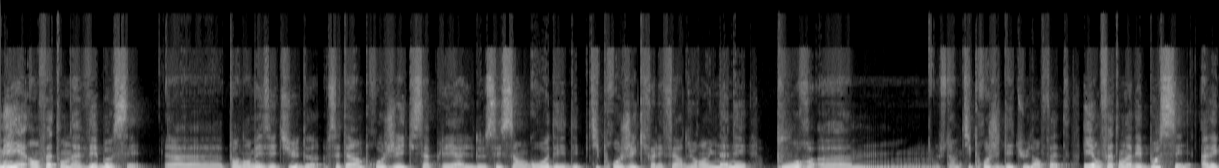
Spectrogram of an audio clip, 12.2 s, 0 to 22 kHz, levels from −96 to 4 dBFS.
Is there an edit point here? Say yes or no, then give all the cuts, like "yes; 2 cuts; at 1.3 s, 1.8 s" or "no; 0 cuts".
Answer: yes; 3 cuts; at 1.6 s, 7.6 s, 10.8 s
